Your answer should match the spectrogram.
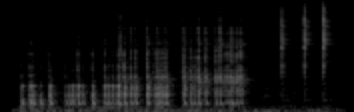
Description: folding chair creak

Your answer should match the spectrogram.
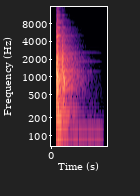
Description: glass put down cupboard hard

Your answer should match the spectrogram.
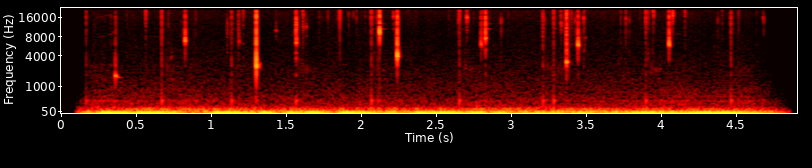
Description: drip

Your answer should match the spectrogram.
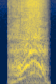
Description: zipper use quick

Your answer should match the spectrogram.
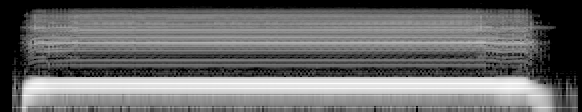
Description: razor smooth

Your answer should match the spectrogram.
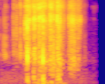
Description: eating chew crisp

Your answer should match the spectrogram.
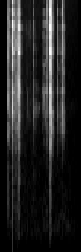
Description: metal belt buckle clatter heavy

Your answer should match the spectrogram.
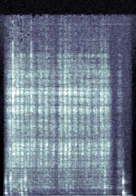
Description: fader plastic stutter soft

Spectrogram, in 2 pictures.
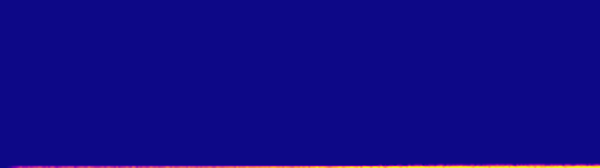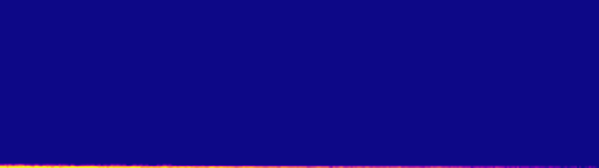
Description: ultra low flanger

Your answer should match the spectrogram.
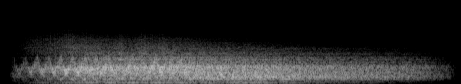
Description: space alien spacecraft underwater big drive

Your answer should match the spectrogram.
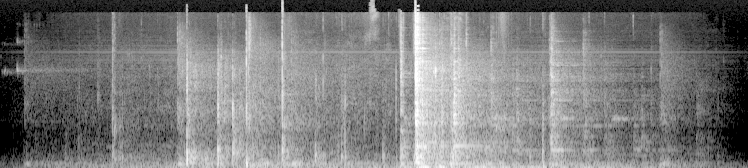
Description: basketball run and throw

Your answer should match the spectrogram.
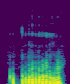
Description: dog small growl very soft short

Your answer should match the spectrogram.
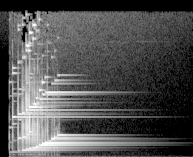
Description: notification glockenspiel slide up soft

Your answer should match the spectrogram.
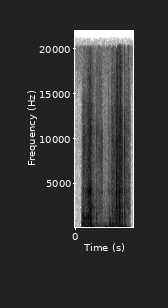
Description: razor battery compartment screw down

